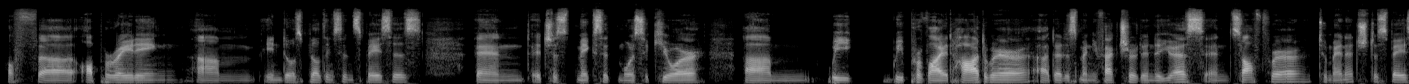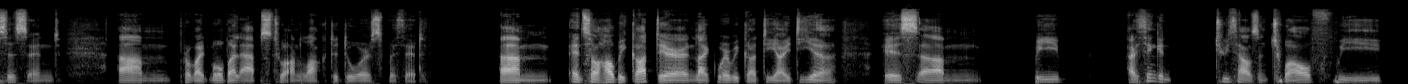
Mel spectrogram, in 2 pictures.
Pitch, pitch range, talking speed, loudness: 100 Hz, 95-105 Hz, 145 wpm, -22 LUFS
